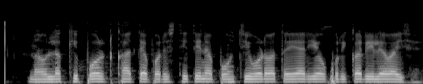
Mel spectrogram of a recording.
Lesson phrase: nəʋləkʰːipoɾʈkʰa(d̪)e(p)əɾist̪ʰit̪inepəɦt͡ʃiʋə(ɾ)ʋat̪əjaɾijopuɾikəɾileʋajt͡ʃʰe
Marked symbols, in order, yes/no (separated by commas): no, yes, no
